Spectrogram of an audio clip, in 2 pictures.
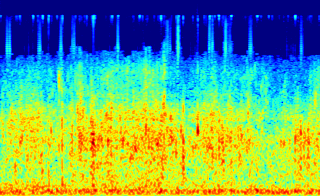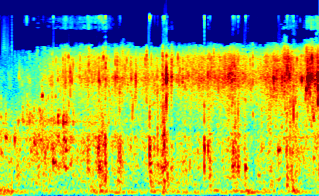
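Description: Choppy lake water sloshing and lapping against a camera held at the water's surface, with wind buffeting the microphone in a low rumble. Sharp little splashes come more often from about halfway through.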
